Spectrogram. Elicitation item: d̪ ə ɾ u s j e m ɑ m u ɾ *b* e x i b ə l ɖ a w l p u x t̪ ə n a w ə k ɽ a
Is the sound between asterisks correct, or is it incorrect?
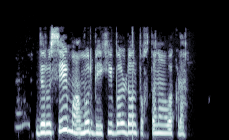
correct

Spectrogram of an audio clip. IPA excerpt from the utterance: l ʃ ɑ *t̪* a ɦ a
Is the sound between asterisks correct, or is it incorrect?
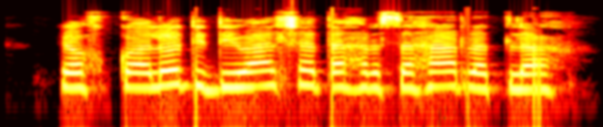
correct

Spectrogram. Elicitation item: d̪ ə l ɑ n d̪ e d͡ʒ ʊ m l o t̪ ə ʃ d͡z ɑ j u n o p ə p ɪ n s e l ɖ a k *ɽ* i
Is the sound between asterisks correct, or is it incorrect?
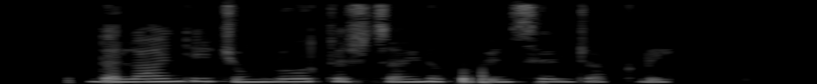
correct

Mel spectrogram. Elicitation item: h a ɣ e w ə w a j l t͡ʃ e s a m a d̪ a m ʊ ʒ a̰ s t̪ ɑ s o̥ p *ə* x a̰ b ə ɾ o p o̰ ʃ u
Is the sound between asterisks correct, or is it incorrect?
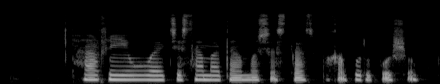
correct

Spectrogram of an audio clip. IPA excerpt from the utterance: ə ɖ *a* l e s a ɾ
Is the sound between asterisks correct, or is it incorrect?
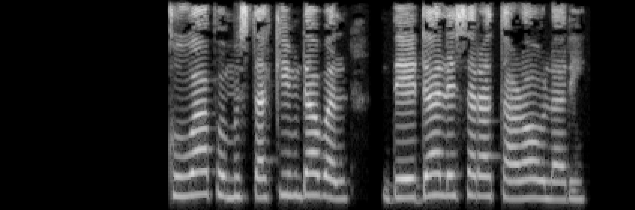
correct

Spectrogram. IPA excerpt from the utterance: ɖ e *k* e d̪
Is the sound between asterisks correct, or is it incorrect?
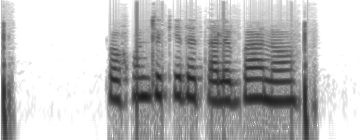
correct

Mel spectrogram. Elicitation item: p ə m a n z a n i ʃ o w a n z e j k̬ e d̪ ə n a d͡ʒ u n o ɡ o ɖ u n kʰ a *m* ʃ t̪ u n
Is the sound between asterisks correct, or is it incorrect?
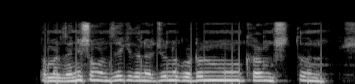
correct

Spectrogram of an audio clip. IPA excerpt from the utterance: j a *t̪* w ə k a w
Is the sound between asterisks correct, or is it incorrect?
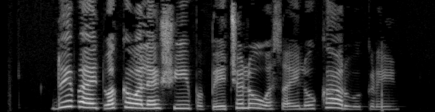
incorrect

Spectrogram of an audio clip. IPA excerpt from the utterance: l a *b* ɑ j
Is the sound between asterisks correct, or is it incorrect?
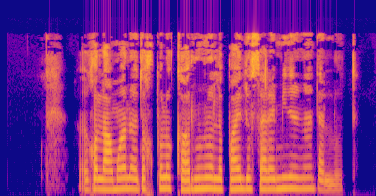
incorrect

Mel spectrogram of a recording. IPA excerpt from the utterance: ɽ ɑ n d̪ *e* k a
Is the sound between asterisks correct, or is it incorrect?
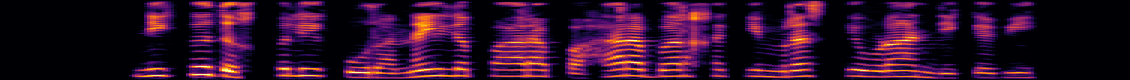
correct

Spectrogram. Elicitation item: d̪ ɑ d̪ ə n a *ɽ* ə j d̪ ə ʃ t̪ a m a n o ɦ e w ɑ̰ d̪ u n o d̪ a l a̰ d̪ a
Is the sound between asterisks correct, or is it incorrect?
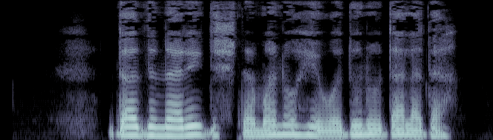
incorrect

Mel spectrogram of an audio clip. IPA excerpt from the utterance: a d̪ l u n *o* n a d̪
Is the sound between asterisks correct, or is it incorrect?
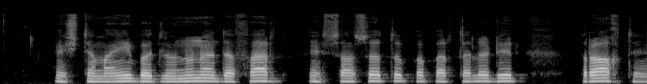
incorrect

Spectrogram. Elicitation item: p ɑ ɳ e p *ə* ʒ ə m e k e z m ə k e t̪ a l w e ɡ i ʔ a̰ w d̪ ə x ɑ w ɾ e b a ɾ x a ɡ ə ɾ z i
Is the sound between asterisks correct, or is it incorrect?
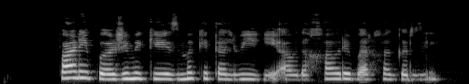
correct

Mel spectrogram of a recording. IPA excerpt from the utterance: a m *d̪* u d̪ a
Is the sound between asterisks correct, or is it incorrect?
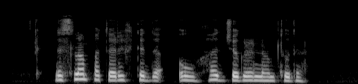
incorrect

